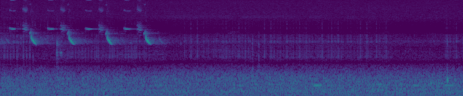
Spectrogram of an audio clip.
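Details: Great tit in a garden in Weener, East Frisia, far northwest Germany, in April, singing four quick high two-part phrases, each a thin note then a sharp falling one, then stopping amid steady low background hum.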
